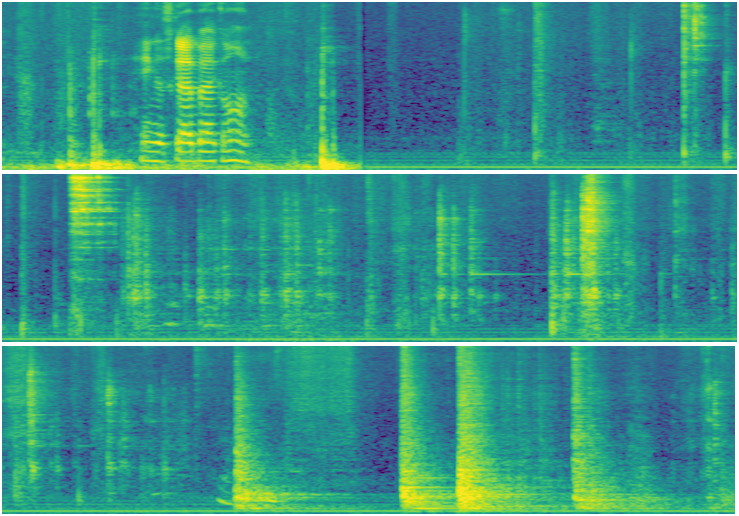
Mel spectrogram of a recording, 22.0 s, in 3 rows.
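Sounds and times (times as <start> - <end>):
sheet metal clanking against chains: 8.0 - 10.8, 11.4 - 13.8, 14.6 - 17.6.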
